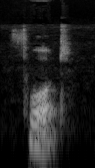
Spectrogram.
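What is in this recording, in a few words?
"thwart", British English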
